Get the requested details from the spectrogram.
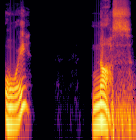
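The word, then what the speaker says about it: οἶνος: 2 syllables. Oi, nos. Oi, nos.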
